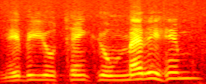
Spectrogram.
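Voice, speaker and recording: In an echoing 1930s radio play, an actor voices an old Swedish father. His voice is fairly high for a man. He grumbles stubbornly in thick broken English. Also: a little slow, a little hiss or hum, close to an everyday voice. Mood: worried. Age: older. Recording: old reverberant radio broadcast.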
